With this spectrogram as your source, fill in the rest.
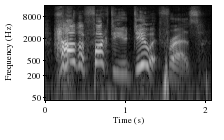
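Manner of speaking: ordinary delivery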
